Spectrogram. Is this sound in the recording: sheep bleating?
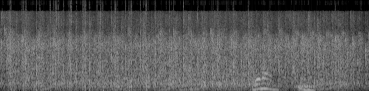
no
